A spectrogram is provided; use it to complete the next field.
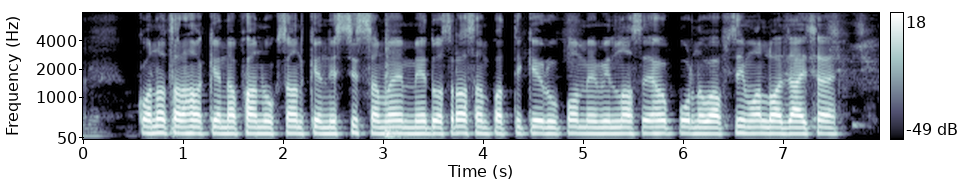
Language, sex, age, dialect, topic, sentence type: Maithili, male, 46-50, Angika, banking, statement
